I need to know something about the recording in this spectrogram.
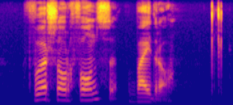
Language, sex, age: Afrikaans, male, 20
